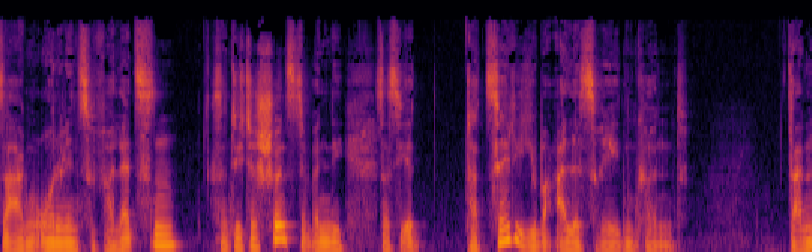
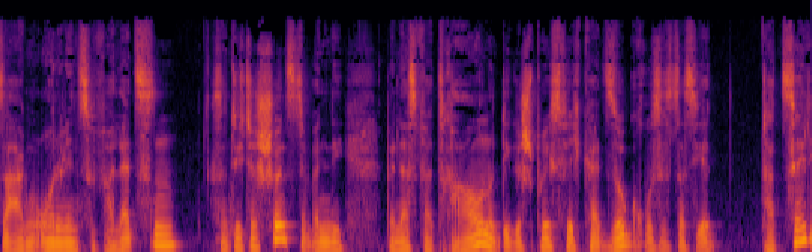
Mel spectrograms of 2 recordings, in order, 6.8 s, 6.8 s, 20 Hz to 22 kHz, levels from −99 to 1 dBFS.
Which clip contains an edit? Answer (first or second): first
